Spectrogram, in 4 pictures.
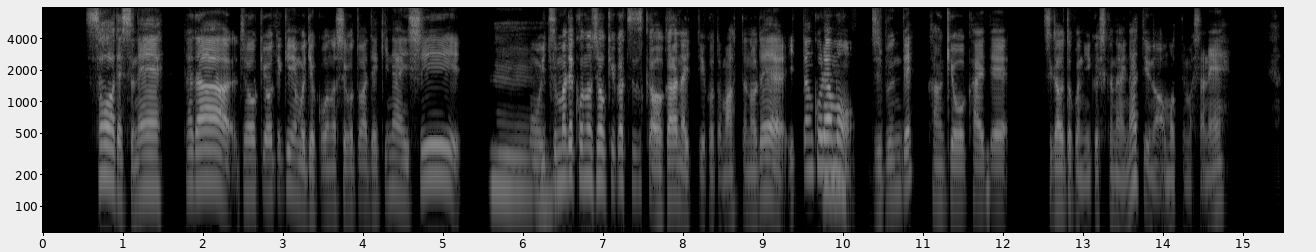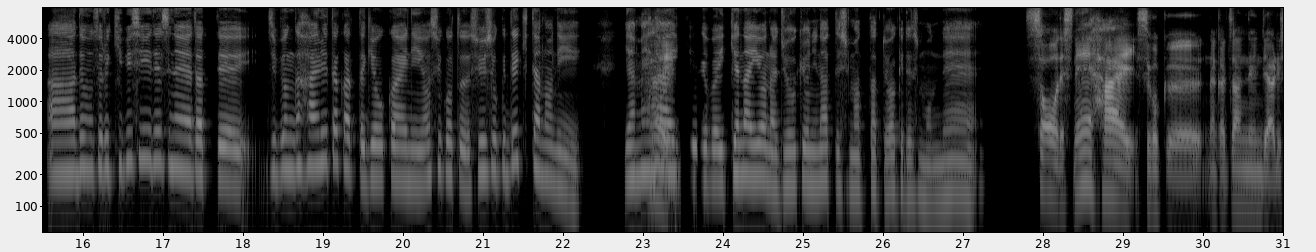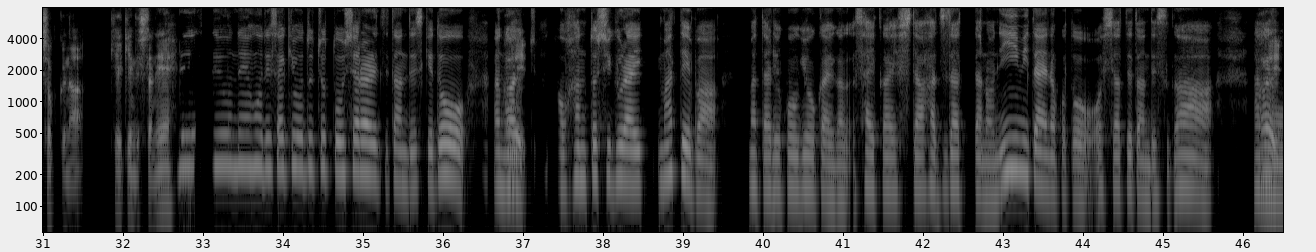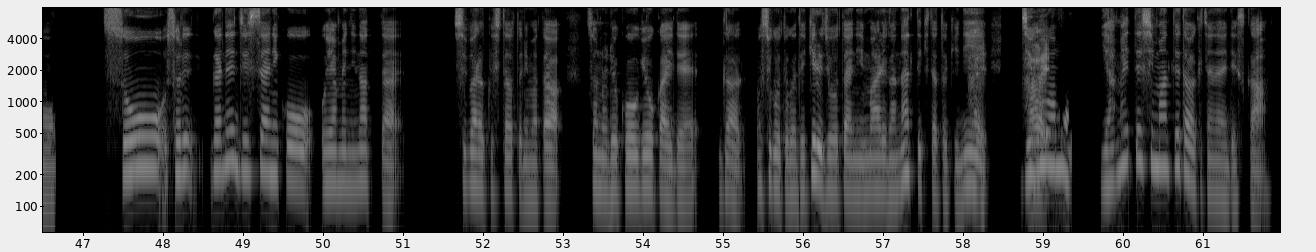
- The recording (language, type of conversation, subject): Japanese, podcast, 失敗からどう立ち直りましたか？
- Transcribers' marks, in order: none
